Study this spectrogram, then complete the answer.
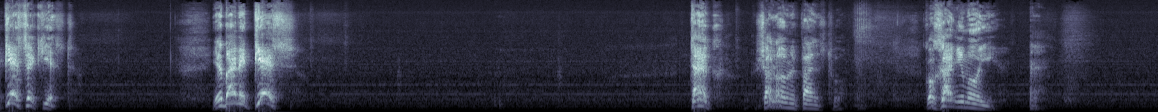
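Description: A middle-aged man speaks close to the microphone in short, animated bursts with pauses.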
